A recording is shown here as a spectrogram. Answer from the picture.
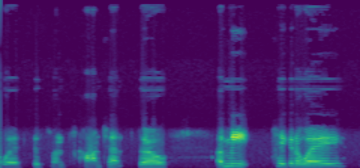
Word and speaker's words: Amit: It's pronounced just like you hear it, like nice to meet you.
